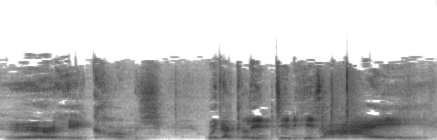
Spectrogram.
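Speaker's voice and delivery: slow, drawn-out suspense; suspenseful. Acted. Grandpa slowly building suspense as the croc creeps in. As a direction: stretch it out slowly to build tension.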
